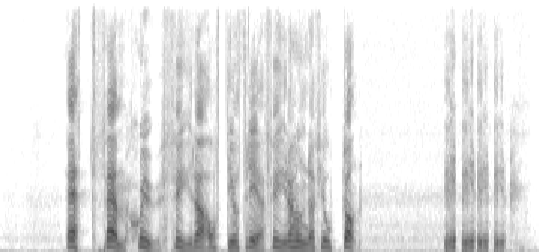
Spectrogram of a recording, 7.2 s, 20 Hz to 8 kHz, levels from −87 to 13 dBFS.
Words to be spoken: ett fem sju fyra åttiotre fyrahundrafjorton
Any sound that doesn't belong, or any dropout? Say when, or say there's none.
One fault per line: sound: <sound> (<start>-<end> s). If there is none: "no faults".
sound: laugh (5.9-6.7 s)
